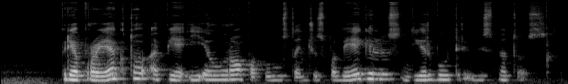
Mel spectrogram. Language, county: Lithuanian, Vilnius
